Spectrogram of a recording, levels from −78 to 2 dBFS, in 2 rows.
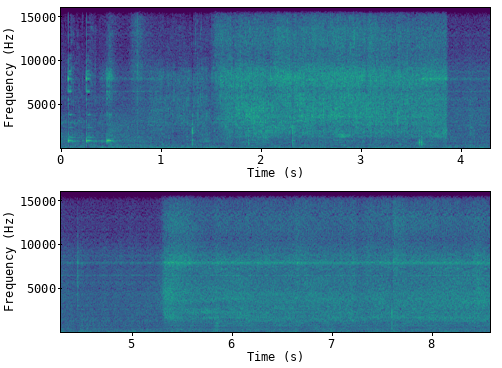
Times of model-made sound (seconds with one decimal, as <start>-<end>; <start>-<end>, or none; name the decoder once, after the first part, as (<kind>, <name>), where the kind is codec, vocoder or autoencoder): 0.4-1.0 (autoencoder, DAC-VAE); 3.6-8.6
